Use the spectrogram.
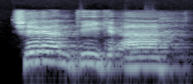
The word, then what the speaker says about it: Cerantica: Cerantica. Don't worry. Cerantica. Cera, it means wax, and lovely. Antica means ancient. So it's ancient wax.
